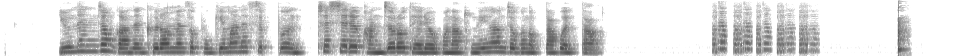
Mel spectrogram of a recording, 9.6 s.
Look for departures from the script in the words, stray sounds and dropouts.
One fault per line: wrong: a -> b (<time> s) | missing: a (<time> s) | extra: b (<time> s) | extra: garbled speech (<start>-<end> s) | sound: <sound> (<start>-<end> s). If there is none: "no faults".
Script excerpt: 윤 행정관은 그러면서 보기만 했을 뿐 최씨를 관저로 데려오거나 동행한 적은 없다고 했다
sound: laugh (7.1-8.2 s)
sound: thud (9.0-9.1 s)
